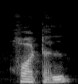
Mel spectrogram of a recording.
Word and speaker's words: hotel: You must keep in mind in words hotel, happy, healthy, house, Hindu, heavy, horse, article an is not acceptable because the H in these words is pronounced.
